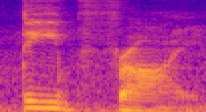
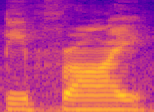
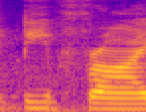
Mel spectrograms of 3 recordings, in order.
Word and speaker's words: deep fry: to the ipa okay it's dada deep fry not deep fried if you say deep fry is da da so the stress pattern uh the the pitch pattern is not very good not dada deep fried wrong okay dada deep fry let's practice reading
